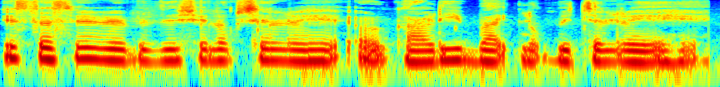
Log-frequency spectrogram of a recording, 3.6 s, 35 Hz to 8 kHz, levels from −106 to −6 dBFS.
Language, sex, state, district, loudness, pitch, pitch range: Hindi, female, Arunachal Pradesh, Papum Pare, -17 LUFS, 180 Hz, 175-190 Hz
